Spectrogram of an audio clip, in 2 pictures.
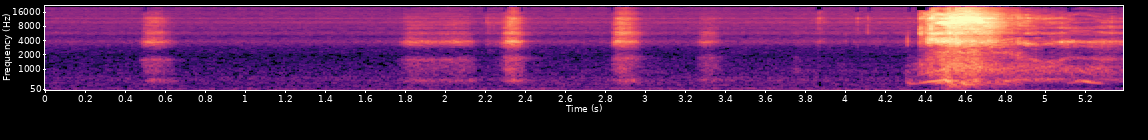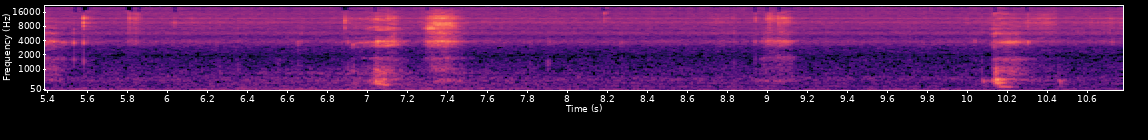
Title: a few sick sneezes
